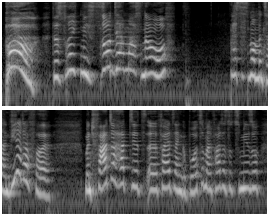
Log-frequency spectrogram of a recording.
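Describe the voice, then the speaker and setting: High-voiced young woman ranting. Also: a little fast, fairly bright tone. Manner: heated, exasperated ranting; talks directly to viewers. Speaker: YouTuber. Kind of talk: casual vlog rant.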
